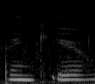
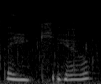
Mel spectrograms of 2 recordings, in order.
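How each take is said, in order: Both takes have the same delivery.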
